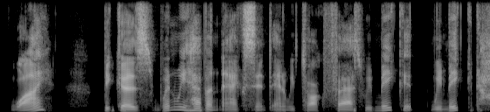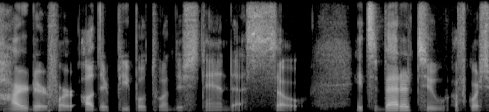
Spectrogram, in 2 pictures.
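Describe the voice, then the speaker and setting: Slow, deep-voiced male language teacher. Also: no echo, clean studio sound. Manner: measured, explanatory, models student speech examples. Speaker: English exam prep teacher. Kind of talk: instructional lecture.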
